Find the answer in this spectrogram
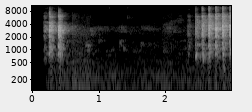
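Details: Collared kingfisher, played at slowed speed as a master recording for training other songbirds: two loud harsh grating notes, a quiet pause, then a fast run of rasping repeated notes.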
